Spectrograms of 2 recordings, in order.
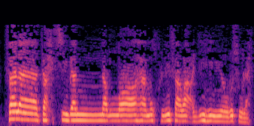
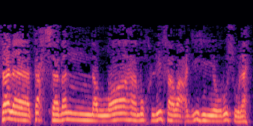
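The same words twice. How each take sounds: First: تحسبن recited as taḥsibanna; تحسبن with kasra on sin; Qalun kasra on sin. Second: تحسبن recited as taḥsabanna; تحسبن with open sin; fatha on sin. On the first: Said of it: "بكسر السين في الموضعين هكذا". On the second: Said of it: "قرأ قالون بكسر السين". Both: Shown as a demonstration.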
